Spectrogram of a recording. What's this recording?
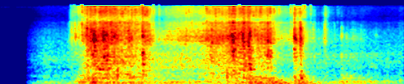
Sliding an old window open.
